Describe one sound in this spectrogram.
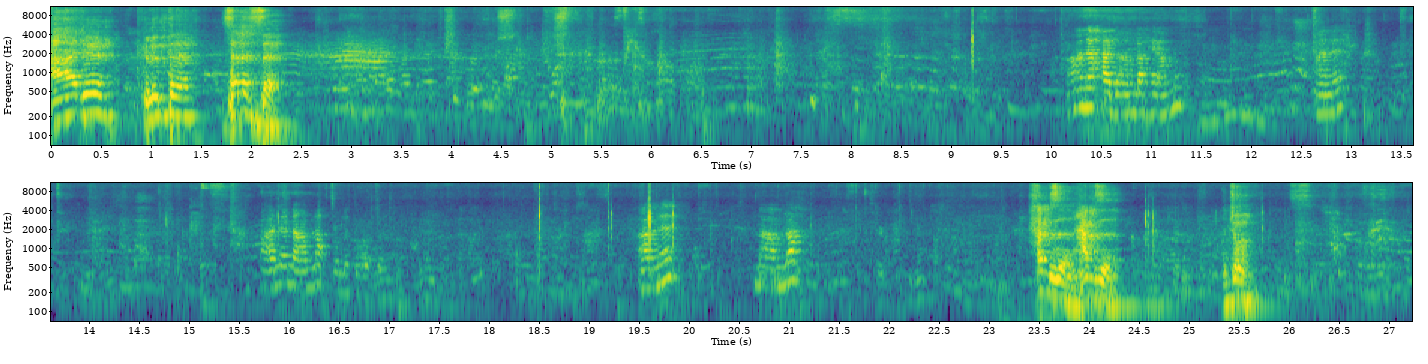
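A young man speaks into a microphone with animation, heard through a loudspeaker in a room.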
